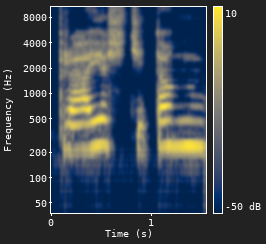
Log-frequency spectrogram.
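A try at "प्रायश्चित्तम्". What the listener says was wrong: Prayaschittam. The sound two T's. Chittam. It's just the sound. It's just the sound to it. Chittam.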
